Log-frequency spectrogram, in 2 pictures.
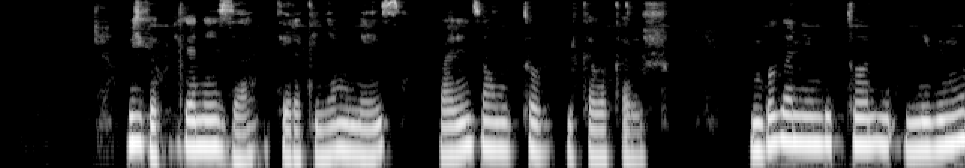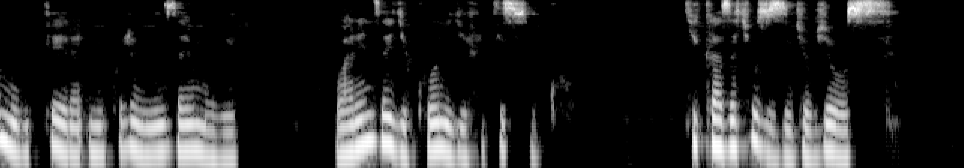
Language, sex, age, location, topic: Kinyarwanda, female, 25-35, Kigali, health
